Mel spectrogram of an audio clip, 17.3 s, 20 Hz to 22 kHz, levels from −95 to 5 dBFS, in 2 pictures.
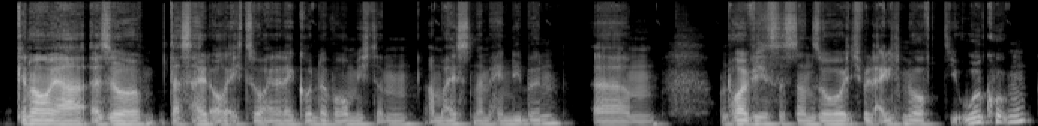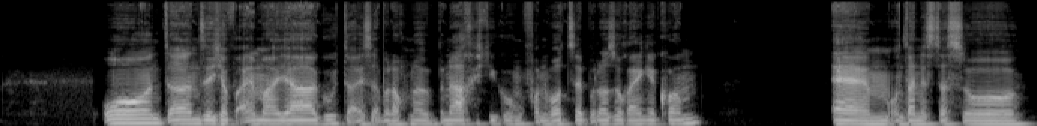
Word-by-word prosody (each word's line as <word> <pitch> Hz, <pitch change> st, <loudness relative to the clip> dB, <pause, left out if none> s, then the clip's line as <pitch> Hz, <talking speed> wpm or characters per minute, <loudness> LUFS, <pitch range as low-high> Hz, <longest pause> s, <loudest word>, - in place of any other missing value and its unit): Genau, 110 Hz, -1 st, +8 dB
ja. 100 Hz, 0 st, +8 dB
Also 100 Hz, 0 st, +4 dB, 0.2 s
das 100 Hz, +1 st, +1 dB
ist -, -, +1 dB
halt 105 Hz, 0 st, +2 dB
auch 100 Hz, +1 st, 0 dB
echt 100 Hz, +2 st, -5 dB
so 105 Hz, -, -1 dB
einer 100 Hz, +1 st, -3 dB
der 100 Hz, 0 st, -2 dB
Gründe, 105 Hz, 0 st, -3 dB
warum 105 Hz, +2 st, -3 dB
ich 100 Hz, -, -4 dB
dann 100 Hz, 0 st, -8 dB
am 95 Hz, +2 st, -7 dB
meisten 105 Hz, 0 st, -2 dB
am 100 Hz, -, -5 dB
Handy 105 Hz, +2 st, -4 dB
bin. 115 Hz, +3 st, -5 dB, 0.3 s
Ähm, 95 Hz, +1 st, -4 dB, 0.5 s
und 100 Hz, -, -8 dB
häufig 110 Hz, -1 st, +5 dB
ist 105 Hz, +1 st, -1 dB
es 105 Hz, -1 st, -1 dB
dann 105 Hz, -1 st, -2 dB
so: 105 Hz, +1 st, +2 dB
Ich 105 Hz, 0 st, -3 dB
will 105 Hz, -, -1 dB
eigentlich 105 Hz, 0 st, -2 dB
nur 115 Hz, -2 st, 0 dB
auf 100 Hz, -, -6 dB
die -, -, -9 dB
Uhr 155 Hz, +5 st, +1 dB
gucken 185 Hz, +4 st, -2 dB, 0.9 s
und 130 Hz, 0 st, +5 dB
dann 120 Hz, +1 st, +1 dB
sehe 115 Hz, 0 st, +1 dB
ich 115 Hz, -, -2 dB
auf 110 Hz, -, -3 dB
einmal: 110 Hz, +1 st, -1 dB
Ja 110 Hz, 0 st, +4 dB
gut, 120 Hz, +1 st, -7 dB
da -, -, -5 dB
ist 100 Hz, 0 st, -5 dB
aber 105 Hz, -, -7 dB
doch 100 Hz, 0 st, -5 dB
'ne 110 Hz, -2 st, -5 dB
Benachrichtigung 110 Hz, 0 st, -5 dB
von 100 Hz, 0 st, -8 dB
WhatsApp 110 Hz, +2 st, -4 dB
oder 110 Hz, 0 st, -4 dB
so 115 Hz, -, -5 dB
reingekommen. 115 Hz, +5 st, -4 dB, 1.1 s
Ähm, 105 Hz, -1 st, +4 dB
und 105 Hz, +1 st, -6 dB
dann 105 Hz, 0 st, 0 dB
ist 100 Hz, 0 st, -3 dB
das 100 Hz, 0 st, -1 dB
so, 105 Hz, -1 st, -1 dB
105 Hz, 210 wpm, -28 LUFS, 100-110 Hz, 1.1 s, Genau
